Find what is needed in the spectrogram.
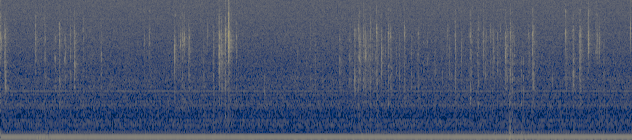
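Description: Computer keyboard typing in irregular bursts of keystrokes with short pauses between them, over a steady low hum.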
